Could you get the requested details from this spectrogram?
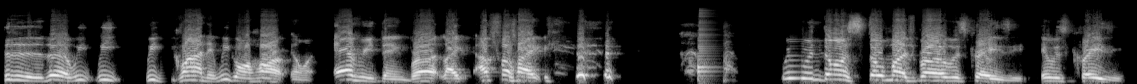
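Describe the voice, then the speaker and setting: A man's voice: fairly high pitch, very animated, measured pace, low-quality recording. A man in his twenties co-hosting a podcast, talking in a heartfelt, motivational way with casual slang. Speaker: podcast co-host.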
